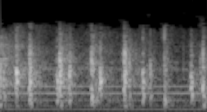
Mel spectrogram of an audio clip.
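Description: Two people hurriedly stumble up wooden stairs, heavy footsteps clomping in an uneven rhythm, about ten thudding steps in quick succession, over a faint steady hum.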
